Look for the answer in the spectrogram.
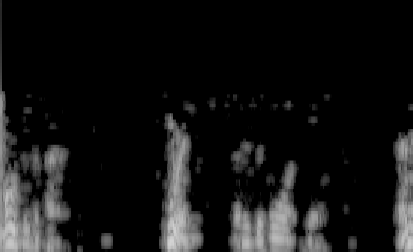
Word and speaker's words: Cherith: Almost all words in the Bible that begin with a CH are pronounced like a K. In other words, don't hesitate. Don't say, just say Kirith.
